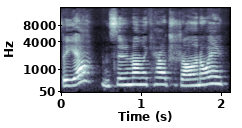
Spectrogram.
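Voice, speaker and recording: A woman's voice: high-pitched, fairly even intonation, fast, a bit bright. A woman vlogger telling a story in a casual, chatty way, full of "like" and acted-out quoted dialogue.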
